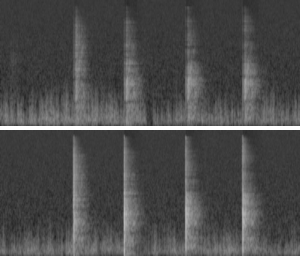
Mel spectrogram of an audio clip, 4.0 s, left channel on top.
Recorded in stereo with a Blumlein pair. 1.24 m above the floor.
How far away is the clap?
About 2 m.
